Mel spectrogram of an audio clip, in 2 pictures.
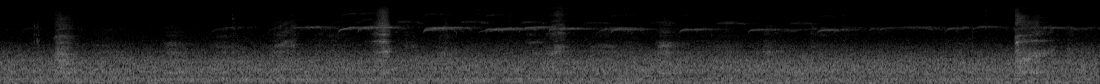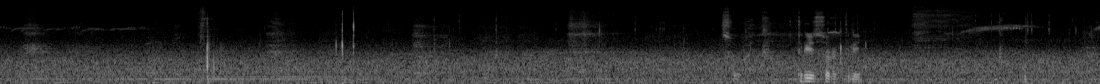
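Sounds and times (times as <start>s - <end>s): outdoor background noise: 0.0s - 22.0s
sharp clicks: 14.3s - 14.6s
small bird chirping: 20.4s - 22.0s.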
